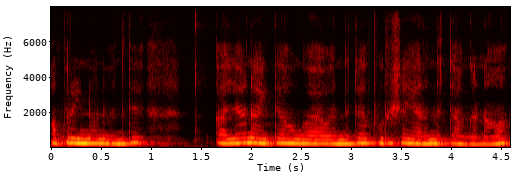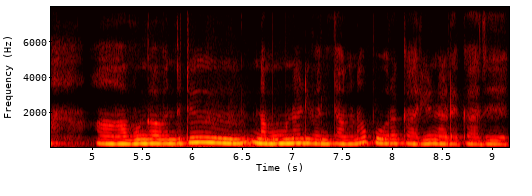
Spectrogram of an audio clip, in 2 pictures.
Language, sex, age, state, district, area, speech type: Tamil, female, 18-30, Tamil Nadu, Salem, rural, spontaneous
